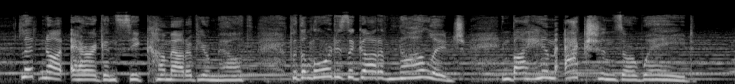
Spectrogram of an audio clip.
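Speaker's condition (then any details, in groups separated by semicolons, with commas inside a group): No condition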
